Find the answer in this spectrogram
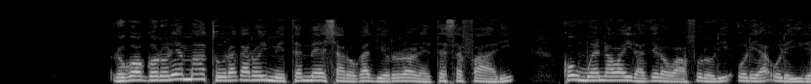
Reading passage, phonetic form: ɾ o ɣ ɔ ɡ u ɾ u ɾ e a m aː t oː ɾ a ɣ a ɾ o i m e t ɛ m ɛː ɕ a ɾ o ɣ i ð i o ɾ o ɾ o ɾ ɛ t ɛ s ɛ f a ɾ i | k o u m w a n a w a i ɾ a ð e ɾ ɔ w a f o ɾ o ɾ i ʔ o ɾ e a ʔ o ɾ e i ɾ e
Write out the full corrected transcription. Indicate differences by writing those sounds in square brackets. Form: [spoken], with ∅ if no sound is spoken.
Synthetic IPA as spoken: ɾ o ɣ ɔ ɡ [ɔ] ɾ [o] ɾ e a m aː t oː ɾ a ɣ a ɾ o i m e t ɛ m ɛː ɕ a ɾ o ɣ [a] ð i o ɾ o ɾ [ɔ] ɾ ɛ t ɛ s ɛ f a ɾ i | k o u m w [ɛ] n a w a i ɾ a ð e ɾ ɔ w a f o ɾ o ɾ i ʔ o ɾ e a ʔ o ɾ e i ɾ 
